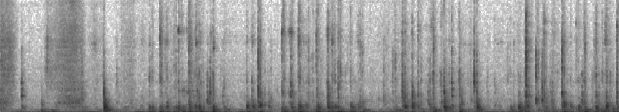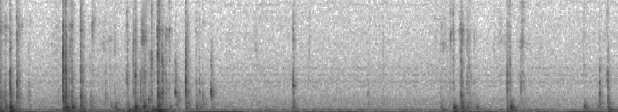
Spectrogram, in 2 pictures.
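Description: Both hands type continuously with the fingertips on a solid white and grey plastic mechanical keyboard, pressing and tapping the keycaps over their switches. Quick, dry clacks with a deep low thud come in busy bursts, then thin out to sparse taps before picking up again.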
